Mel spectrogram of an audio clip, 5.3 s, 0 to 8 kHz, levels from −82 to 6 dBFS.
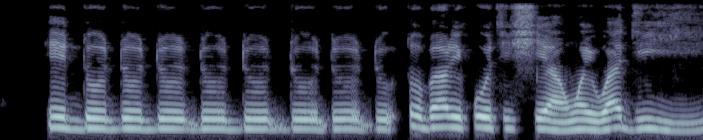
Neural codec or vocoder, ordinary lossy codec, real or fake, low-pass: none; none; real; 7.2 kHz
